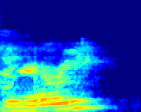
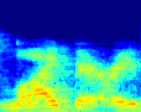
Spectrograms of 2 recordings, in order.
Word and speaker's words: library: Library is often pronounced library, but it should be pronounced library.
